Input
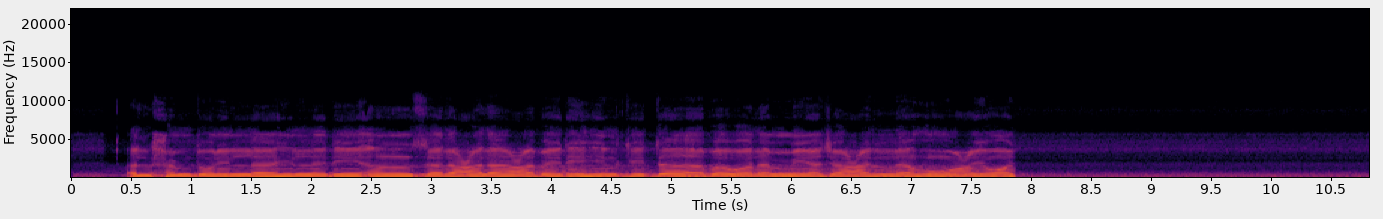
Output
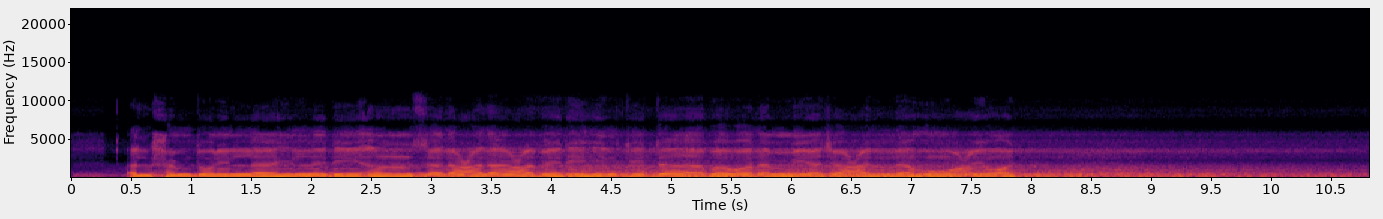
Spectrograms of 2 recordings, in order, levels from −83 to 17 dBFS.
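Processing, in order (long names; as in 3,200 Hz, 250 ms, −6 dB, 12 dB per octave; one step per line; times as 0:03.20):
feedback delay with all-pass diffusion 1,091 ms, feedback 59%, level −9.5 dB
level +3 dB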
